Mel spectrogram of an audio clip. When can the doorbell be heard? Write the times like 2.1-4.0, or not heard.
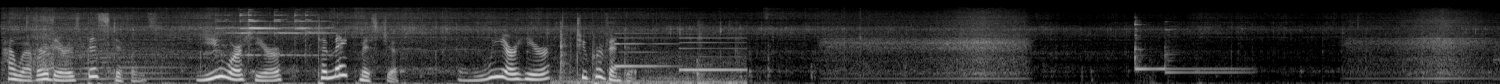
2.1-3.4, 5.5-7.5, 11.3-12.6.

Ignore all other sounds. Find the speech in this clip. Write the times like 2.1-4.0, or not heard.
0.0-6.5.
